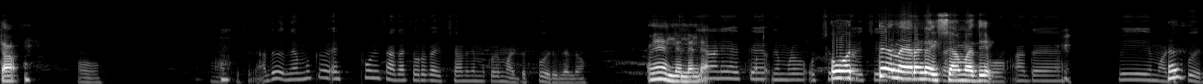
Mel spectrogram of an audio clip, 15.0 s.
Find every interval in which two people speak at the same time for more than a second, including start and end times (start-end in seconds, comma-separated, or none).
10.5-12.3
